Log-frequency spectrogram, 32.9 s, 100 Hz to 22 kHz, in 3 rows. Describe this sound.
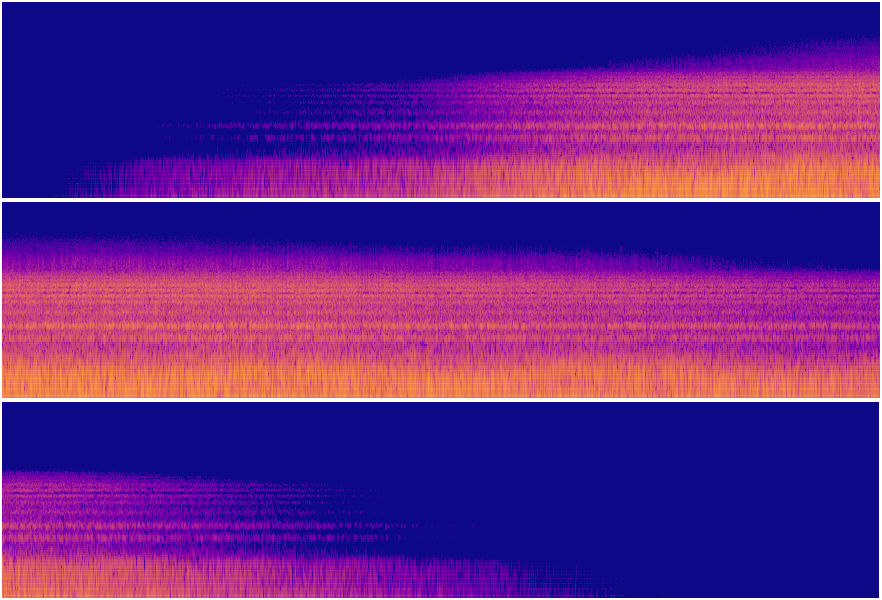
Heavy spaceship fly-by
Sound of a heavy spaceship flying by. Made with Serum, HOFA MS-Pan and Tritik Krush.
I uploaded the source material before panning and distortion as well, so you can build your own fly-by. If you want the same distortion settings, just use the init patch in Krush and turn up the Drive to about 60% and Crush to 30%, adjust to taste.
hover, future, spaceship, drone, exhaust, alien, fly-by, heavy, futuristic, sci-fi, fly, space, sounddesign, sound-design, engine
